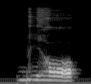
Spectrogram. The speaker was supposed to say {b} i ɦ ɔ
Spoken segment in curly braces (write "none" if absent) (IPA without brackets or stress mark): b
